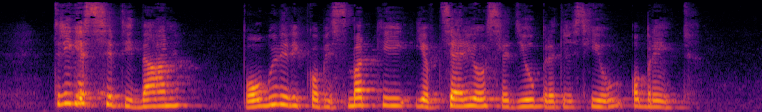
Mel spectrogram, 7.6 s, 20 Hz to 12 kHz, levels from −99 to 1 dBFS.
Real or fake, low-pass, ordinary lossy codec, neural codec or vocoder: fake; 10.8 kHz; MP3, 48 kbps; codec, 24 kHz, 0.9 kbps, WavTokenizer, medium speech release version 2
